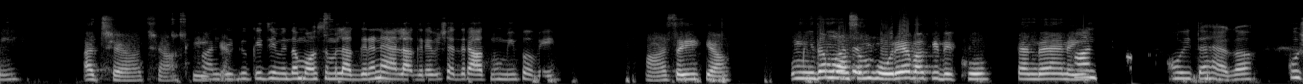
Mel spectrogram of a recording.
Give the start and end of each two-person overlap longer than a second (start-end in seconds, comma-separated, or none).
none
